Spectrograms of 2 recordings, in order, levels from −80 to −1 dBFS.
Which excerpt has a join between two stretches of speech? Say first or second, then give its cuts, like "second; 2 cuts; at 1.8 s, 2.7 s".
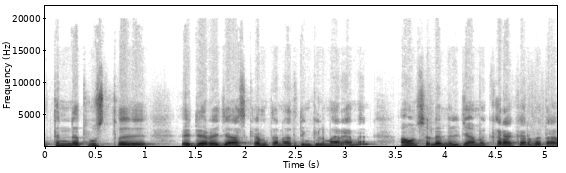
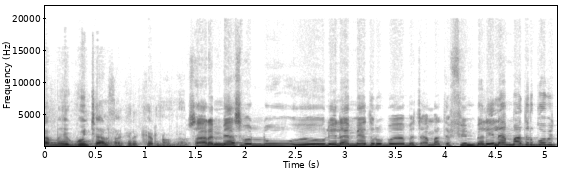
second; 1 cut; at 1.4 s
